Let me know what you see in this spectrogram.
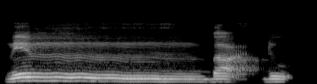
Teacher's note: Nah, ya kan, asal katanya min ba'du, tetapi karena nun sukun ketemu ba, maka nunnya itu berubah menjadi huruf mim, huruf m. Mim ba'du. Ada dengungnya mim, ada samarnya mim ba'du. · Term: iklab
